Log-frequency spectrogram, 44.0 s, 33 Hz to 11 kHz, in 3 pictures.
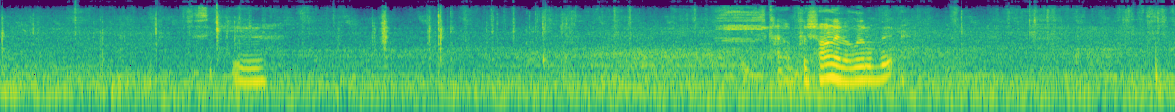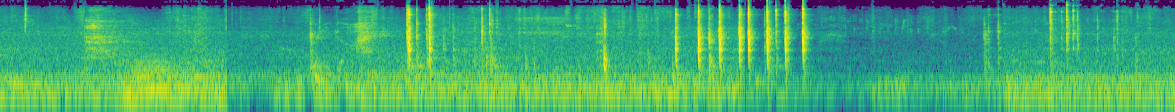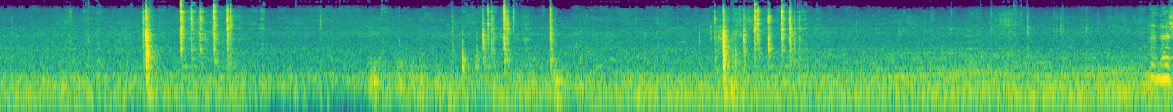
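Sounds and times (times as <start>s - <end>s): steady low rumble: 14.8s - 21.9s.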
